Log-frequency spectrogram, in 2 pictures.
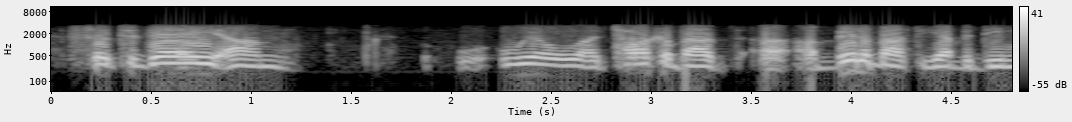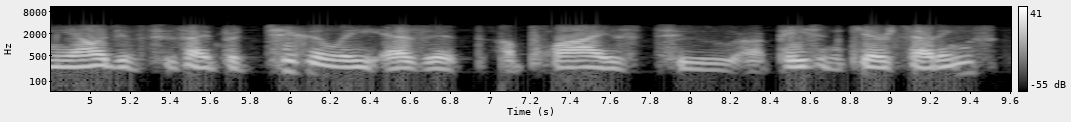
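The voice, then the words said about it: Weak, strained voice. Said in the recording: “my voice is a little weak, so I'm sitting here with a nice glass of warm tea and some cough drops”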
